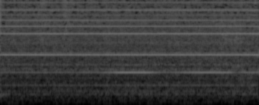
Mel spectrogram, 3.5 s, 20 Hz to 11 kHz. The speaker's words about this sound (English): Now, you may be hearing some other tones in there now that are not 1,000 hertz. And what that is the harmonic distortion that's coming from this box because we're listening to the output.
